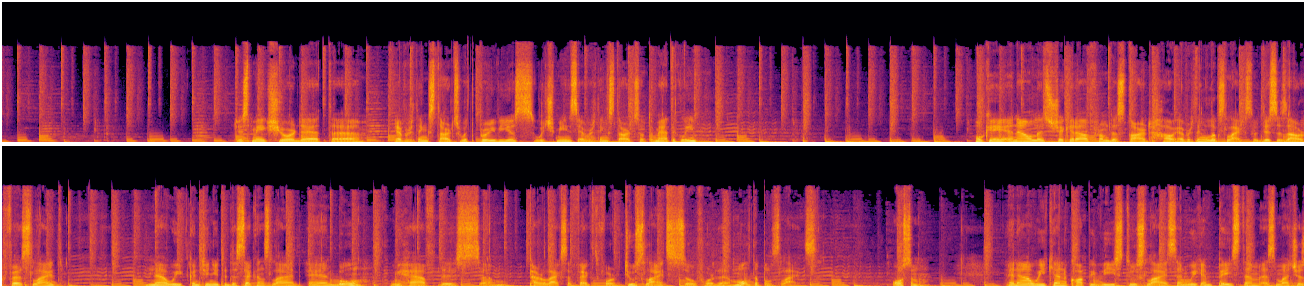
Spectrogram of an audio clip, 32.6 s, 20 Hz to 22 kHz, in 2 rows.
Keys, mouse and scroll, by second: 14.9 Right, 17.8 Right, 20.9 Escape, 27.3 shift+click, 28.2 ctrl+c, 29.4 ctrl+v.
